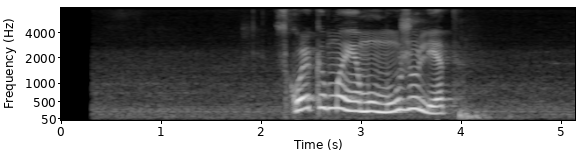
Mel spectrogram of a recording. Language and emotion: Russian, neutral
